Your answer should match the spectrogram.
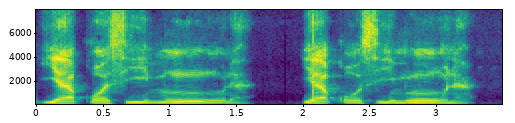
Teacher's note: Nipiskan mim walaupun dia baris depan.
